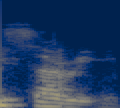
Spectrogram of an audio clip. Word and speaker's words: Surrey: Burglars Okay, pretty much, broke into his residence in is it Surrey and sorry. Surrey? Pronounce Yeah, Surrey. yeah, Sorry. yeah. Surrey and Cheshire, Yeah, just Cheshire. just just say sorry.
